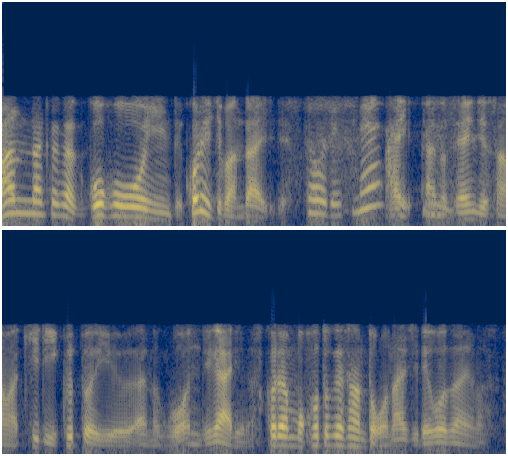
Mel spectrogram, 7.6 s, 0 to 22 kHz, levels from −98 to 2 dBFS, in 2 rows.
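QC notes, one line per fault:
throughout, GSM full-rate codec: the speech carries a buzzy, gravelly roughness, plainly audible, because the codec rebuilds the voice from a vocal-tract model driven by a sparse, regularly spaced pulse excitation, a coarseness that fits a 13 kbps stream. The line band runs from about 300 Hz to 3.7 kHz. On a spectrogram, nothing appears above 3.7 kHz or below 300 Hz, and harmonics look smeared and grainy rather than cleanly striated.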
